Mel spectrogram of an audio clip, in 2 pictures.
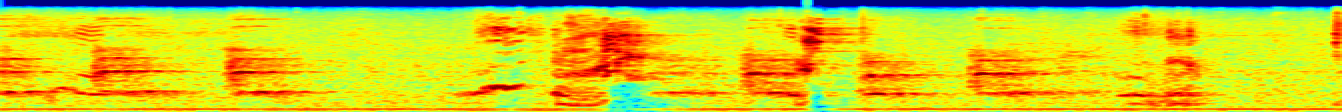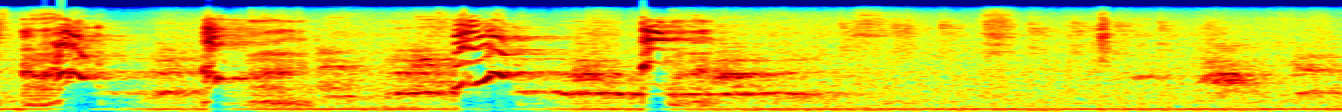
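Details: Italian Greyhound giving a mix of short harmonic barks and rising, wavering whines in irregular bursts, with a steady low electrical hum underneath throughout.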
